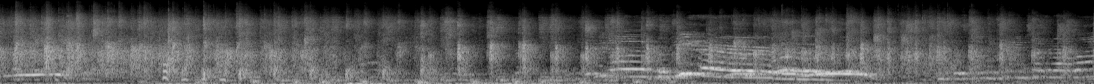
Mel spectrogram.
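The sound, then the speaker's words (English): Audience applause at a live comedy show, many hands clapping in a dense, steady patter throughout, with voices talking over the clapping in the second half. “a big round of applause for Peter Manichowski.”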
